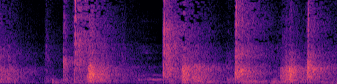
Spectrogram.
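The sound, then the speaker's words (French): An audience applauds on request during a talk, heard as a few short, fairly loud bursts of clapping separated by brief gaps. “Donc allez-y, applaudissez. Applaudissez.”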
